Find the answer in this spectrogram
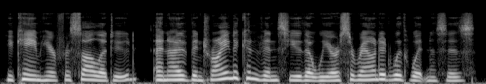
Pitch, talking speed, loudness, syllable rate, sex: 200 Hz, 235 wpm, -16 LUFS, 6.6 syllables/s, female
